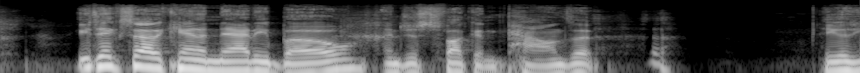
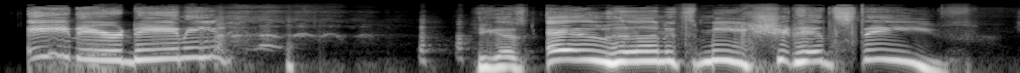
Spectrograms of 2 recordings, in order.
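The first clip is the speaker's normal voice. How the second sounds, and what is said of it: Bad put-on Maryland accent. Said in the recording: “horrible Maryland accent. Like it is bad. ... His accent is horrendous.”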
